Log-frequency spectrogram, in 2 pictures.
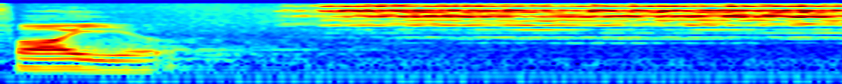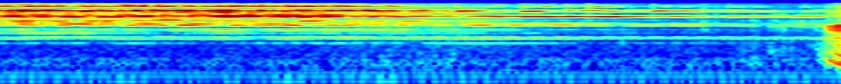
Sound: bells ringing

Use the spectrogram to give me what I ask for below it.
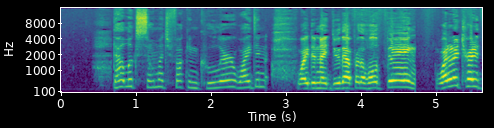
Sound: scoff

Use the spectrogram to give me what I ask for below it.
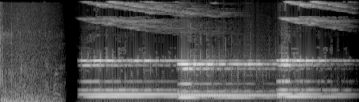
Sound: fairy dust sound effect

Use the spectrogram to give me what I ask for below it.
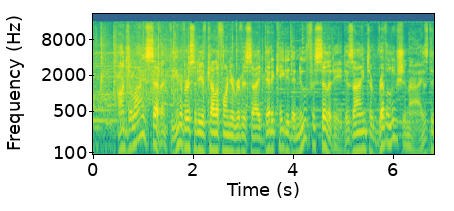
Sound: voiceover

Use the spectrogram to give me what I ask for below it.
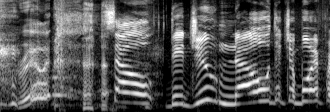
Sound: laughs

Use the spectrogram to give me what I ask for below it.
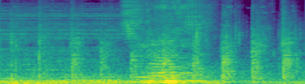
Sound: footsteps

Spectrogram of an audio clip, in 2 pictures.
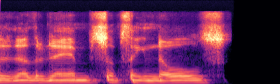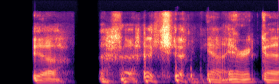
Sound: laughter

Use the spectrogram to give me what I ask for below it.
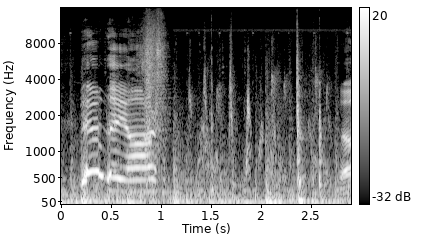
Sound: darts zipping

